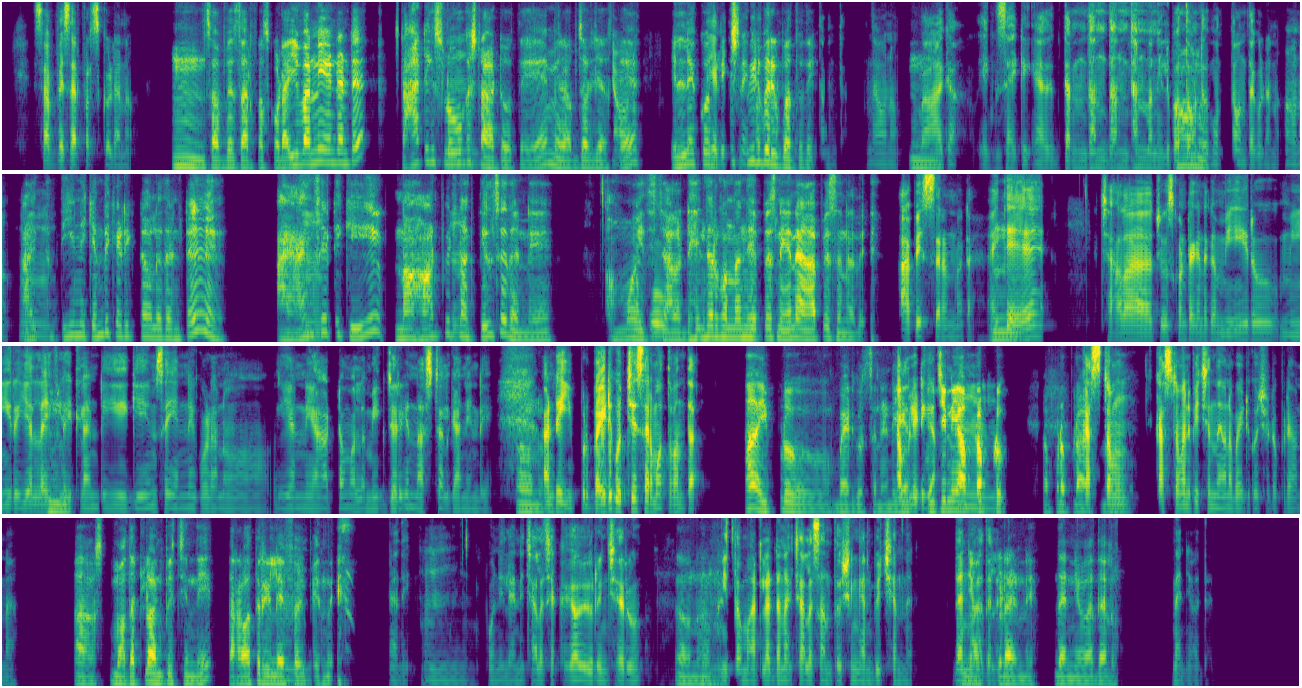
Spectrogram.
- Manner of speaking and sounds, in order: in English: "సబ్‌వే సర్ఫర్స్"; in English: "సబ్‌వే సర్ఫర్స్"; other background noise; in English: "స్టార్టింగ్ స్లోగా స్టార్ట్"; in English: "అబ్జర్వ్"; in English: "ఎడిక్షన్"; in English: "స్పీడ్"; in English: "ఎడిక్ట్"; in English: "యాంక్సైటీకి"; in English: "హార్ట్ బీట్"; lip smack; in English: "డేంజర్‌గా"; giggle; in English: "రియల్ లైఫ్‌లో"; in English: "గేమ్స్"; in English: "కంప్లీట్‌గా"; in English: "రీలీఫ్"; giggle; lip smack; giggle
- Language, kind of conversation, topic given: Telugu, podcast, కల్పిత ప్రపంచాల్లో ఉండటం మీకు ఆకర్షణగా ఉందా?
